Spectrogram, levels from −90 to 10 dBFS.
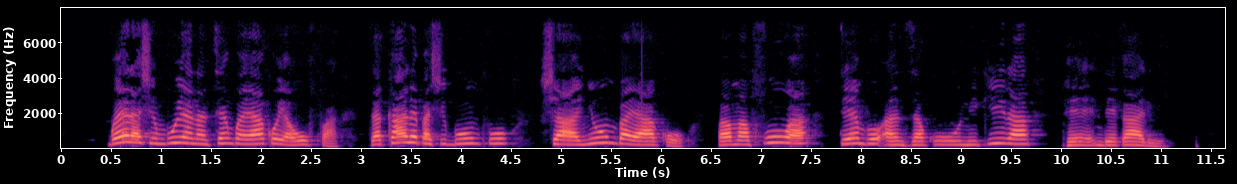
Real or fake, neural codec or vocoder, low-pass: real; none; 7.2 kHz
